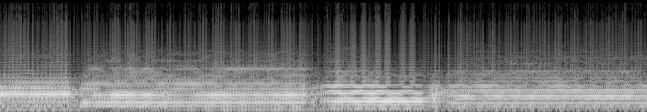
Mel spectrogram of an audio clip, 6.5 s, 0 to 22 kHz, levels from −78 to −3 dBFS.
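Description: From start to end, a block size mismatch (padded) leaves short zero-filled gaps in every block, which fits a 512-sample read buffer. This produces a steady 93.8 Hz buzz and slows the sound to 0.625 times normal speed at about its normal pitch. On a waveform these show as regular dropouts, and on a spectrogram as evenly spaced vertical stripes.

At 1.65 to 1.67 s, 3.15 to 3.17 s and 4.71 s, lost LE Audio frames are concealed by the LC3 decoder reusing the previous spectrum with random signs. Each is heard as a brief noisy smear, and on a spectrogram as a blurred patch.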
